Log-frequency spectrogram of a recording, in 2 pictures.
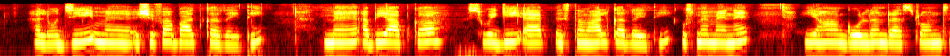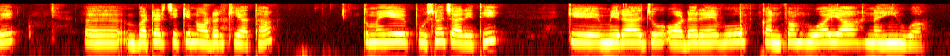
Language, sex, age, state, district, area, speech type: Urdu, female, 18-30, Uttar Pradesh, Aligarh, urban, spontaneous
